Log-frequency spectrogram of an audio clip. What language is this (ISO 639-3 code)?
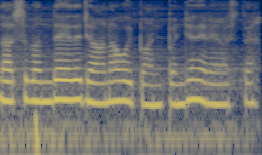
doi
